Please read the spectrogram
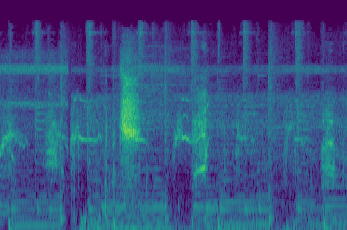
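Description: Background music with steady held notes, over which domestic geese give a few short honking calls, the loudest about a second and a half in.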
